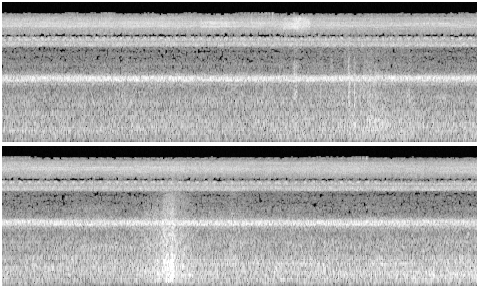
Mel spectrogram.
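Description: Jet airliner on approach, heard as a steady distant rumble, with steady high-pitched tones above it. About thirteen seconds in comes a brief louder rushing swell.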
